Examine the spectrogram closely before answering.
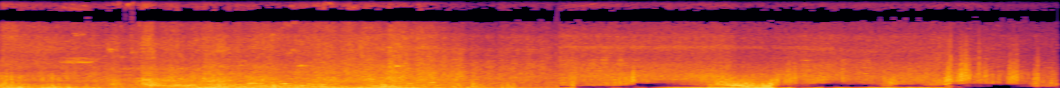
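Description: A bus engine drones steadily up close.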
